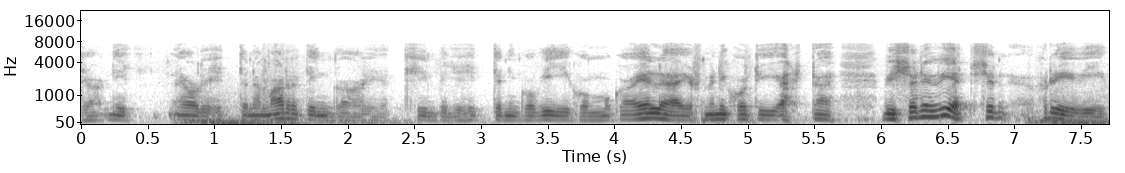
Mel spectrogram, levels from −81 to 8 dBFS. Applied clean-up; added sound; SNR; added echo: none; Fire; 15 dB; none.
